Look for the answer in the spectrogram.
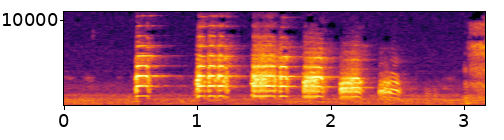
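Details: A male francolin at sunset in Sabi Sand, South Africa, gives a harsh, grating series of loud rasping notes, his sunset chorus claiming territory to other males and advertising to females; another male answers further away.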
